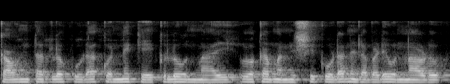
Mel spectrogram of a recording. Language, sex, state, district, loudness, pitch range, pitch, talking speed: Telugu, male, Telangana, Hyderabad, -17 LUFS, 110-120 Hz, 120 Hz, 135 wpm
